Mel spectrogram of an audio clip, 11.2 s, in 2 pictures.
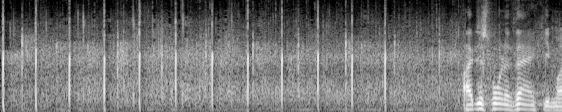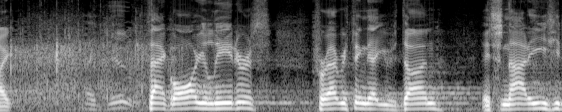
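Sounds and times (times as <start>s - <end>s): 
audience applause: 0.0s - 7.9s
speech: 4.6s - 11.2s.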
